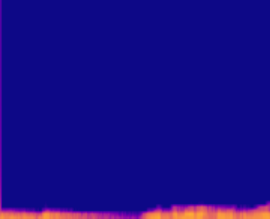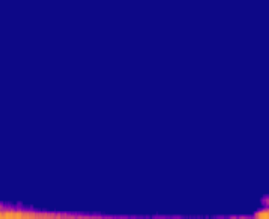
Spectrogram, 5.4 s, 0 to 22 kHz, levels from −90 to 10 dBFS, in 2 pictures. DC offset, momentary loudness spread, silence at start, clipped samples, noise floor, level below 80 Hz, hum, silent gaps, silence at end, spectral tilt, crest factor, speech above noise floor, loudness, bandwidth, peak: under 0.1%; 19 LU; 0 s; under 0.1%; -74 dBFS; -58 dBFS; none; none; 0 s; -12 dB/octave; 16 dB; 56 dB; -19 LUFS; 2 kHz; -4 dBFS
